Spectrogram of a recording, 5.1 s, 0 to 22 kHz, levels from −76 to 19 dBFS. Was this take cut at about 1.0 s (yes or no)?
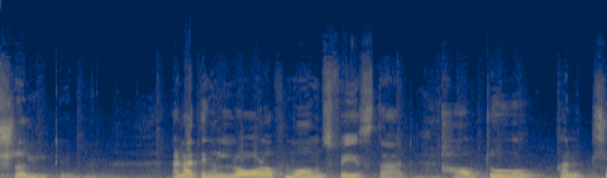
no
